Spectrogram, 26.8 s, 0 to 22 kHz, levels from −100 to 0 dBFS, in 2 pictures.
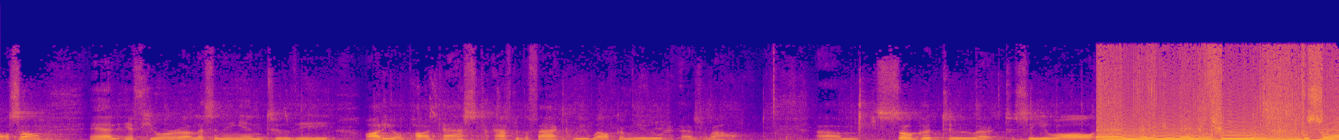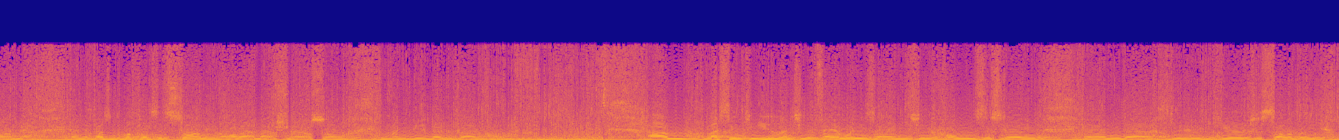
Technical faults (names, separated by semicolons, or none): stuck bit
